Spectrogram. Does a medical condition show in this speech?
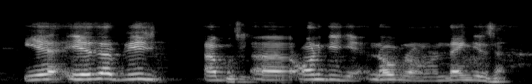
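Yes: motor neurone disease; voice strong and loud.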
